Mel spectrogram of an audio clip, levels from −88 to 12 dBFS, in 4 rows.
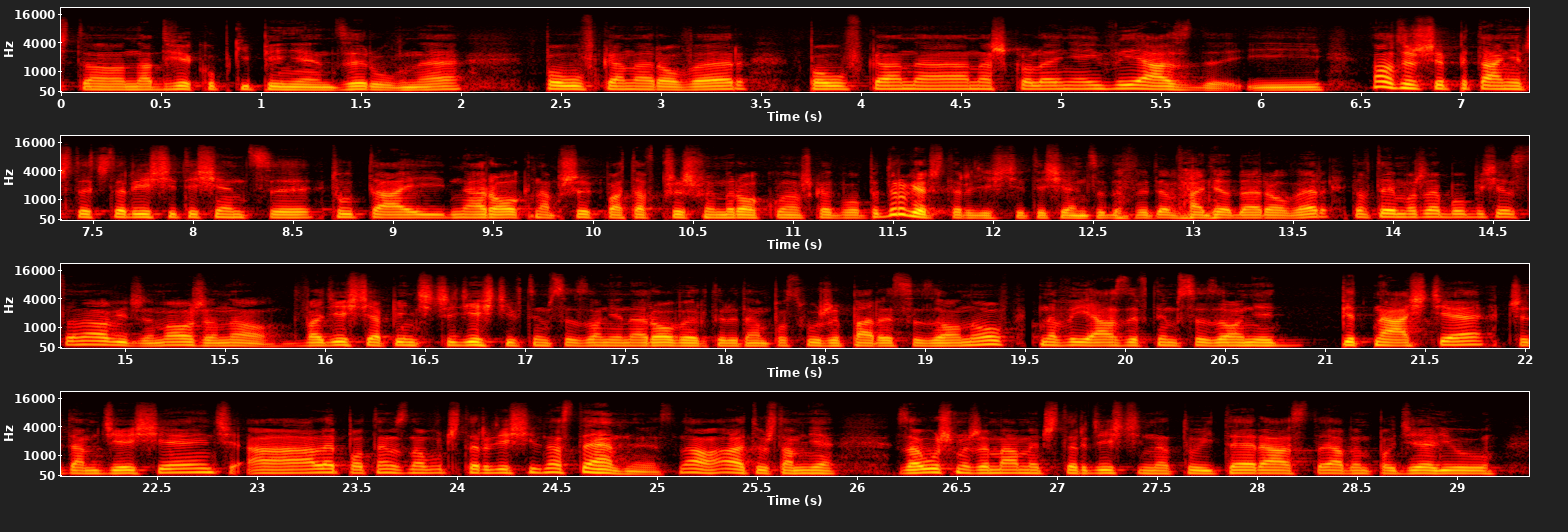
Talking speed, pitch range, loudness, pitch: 195 wpm, 130-150 Hz, -25 LUFS, 140 Hz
